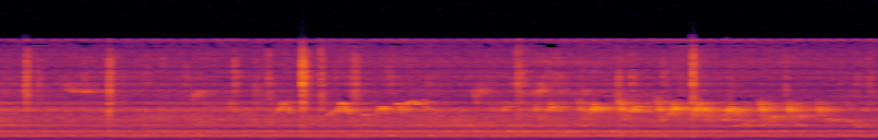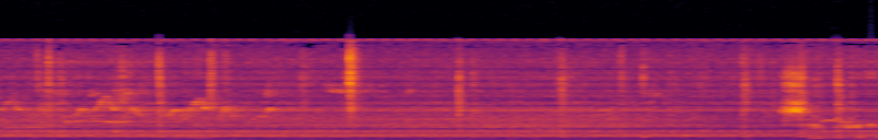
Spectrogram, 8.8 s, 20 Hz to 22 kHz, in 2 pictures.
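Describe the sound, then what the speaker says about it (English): Faint, distant birdsong chirps scattered over a steady wet outdoor background hiss, recorded on a Sony CCD-TRV58 camcorder, with soft insect-like trilling throughout. "See if we can hear the birds,"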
